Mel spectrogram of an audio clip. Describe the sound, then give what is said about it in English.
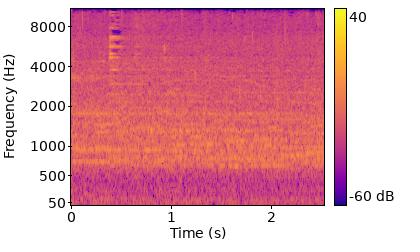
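A steady, dense wash of applause and cheering rises from people up and down a street at 7 p.m. on a Friday night, with shouts, whistles and sports horns; a brief high whistle cuts through near the start. “People up and down the street cheering, applauding, shouting out, Thank you, I love you, blowing whistles, sounding those uh, sports horns that you take to a game.”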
